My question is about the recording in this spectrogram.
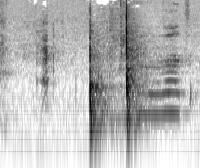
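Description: Handling knocks from a cardboard gift box and its contents on a wooden table: a light knock at the start and a sharper one about a second in.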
